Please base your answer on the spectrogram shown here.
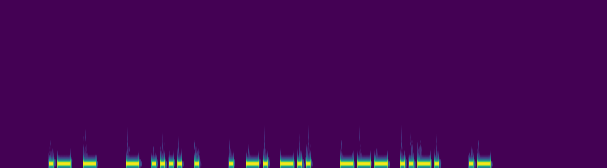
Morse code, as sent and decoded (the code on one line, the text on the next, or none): .- - / - .... / . -. -.. / --- ..-. / .-
AT THE END OF A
